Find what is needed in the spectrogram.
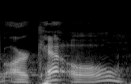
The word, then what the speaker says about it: arkeo: A-U-T-A-R-K-E. Long E, S, autarkes, that's content. And then the verb arkeo, A-R-K-E, long O, and that means to be content.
